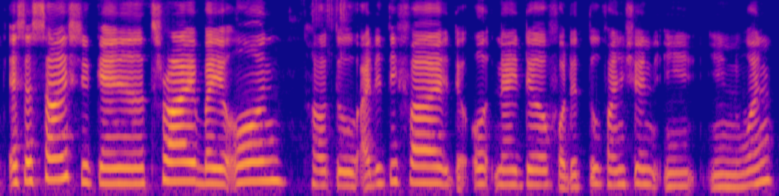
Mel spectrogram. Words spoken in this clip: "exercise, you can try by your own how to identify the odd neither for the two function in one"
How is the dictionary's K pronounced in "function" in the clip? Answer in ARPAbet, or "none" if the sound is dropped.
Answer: none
